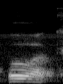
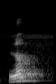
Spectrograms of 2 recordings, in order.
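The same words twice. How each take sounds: First: "look" louder, falling, with a released final k; English pronunciation. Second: "Lúc" short, with a high rising Vietnamese tone; Vietnamese-style reading. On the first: Teacher models the English word after sounding it out, "look" with clear final k. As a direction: say "look" with a fuller vowel and clear k. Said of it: "Là, là". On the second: Teacher tries out the Vietnamese reading, "Lúc" short and high. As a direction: say "Lúc" cut short and pitched up. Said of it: "Được, đọc là lúc nha". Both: Shown as a demonstration.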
